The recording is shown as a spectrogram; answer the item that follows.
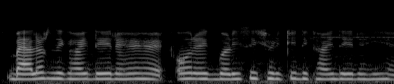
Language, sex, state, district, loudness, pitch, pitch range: Hindi, female, Maharashtra, Chandrapur, -31 LUFS, 250 Hz, 245-260 Hz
